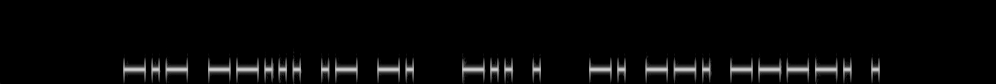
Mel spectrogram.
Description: Morse code, heard as a keyed tone, about 17 wpm, 700 Hz. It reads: K7AN DE NG9E
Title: USA Callsign DE Callsign - 4 Characters - 17wpm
